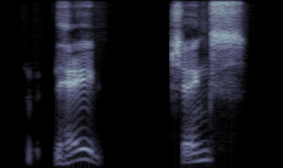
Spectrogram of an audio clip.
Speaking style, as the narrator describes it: Vi said weakly

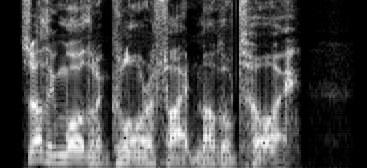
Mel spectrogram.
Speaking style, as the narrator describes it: grumbled a fat, bearded wizard

